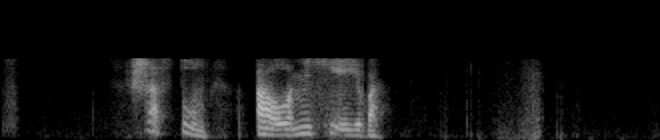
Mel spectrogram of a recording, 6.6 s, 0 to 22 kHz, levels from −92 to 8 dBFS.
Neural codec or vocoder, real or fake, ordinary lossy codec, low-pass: codec, 44.1 kHz, 2.6 kbps, DAC; fake; AAC, 16 kbps; 7.2 kHz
